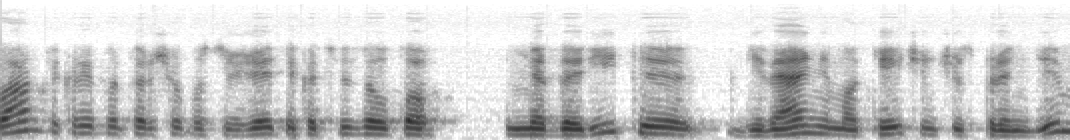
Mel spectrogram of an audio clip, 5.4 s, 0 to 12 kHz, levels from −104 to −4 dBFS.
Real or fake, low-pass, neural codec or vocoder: real; 10.8 kHz; none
